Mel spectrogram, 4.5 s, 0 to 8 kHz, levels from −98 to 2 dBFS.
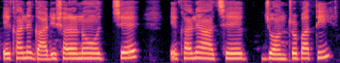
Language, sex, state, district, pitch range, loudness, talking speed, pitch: Bengali, female, West Bengal, Dakshin Dinajpur, 230-245 Hz, -15 LUFS, 90 wpm, 235 Hz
